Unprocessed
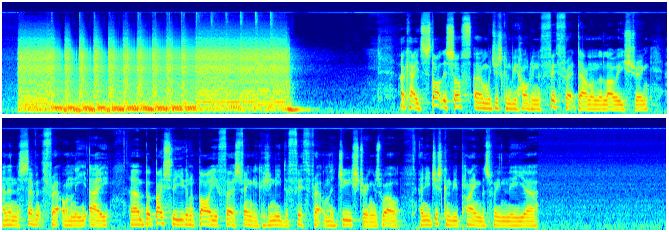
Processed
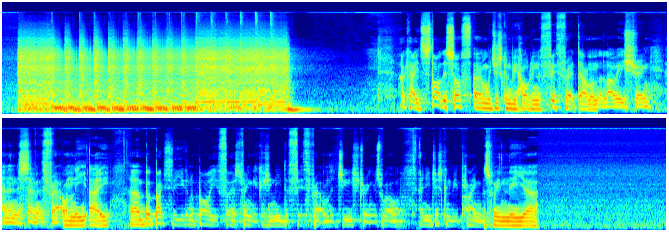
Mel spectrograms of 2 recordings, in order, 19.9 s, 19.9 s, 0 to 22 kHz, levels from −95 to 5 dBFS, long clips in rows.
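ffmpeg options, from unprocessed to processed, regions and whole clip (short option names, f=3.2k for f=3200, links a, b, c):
-filter_complex "[0:a]asettb=1/sr,asplit=3[a][b][c];[a]atrim=end=8.924[d];[b]atrim=start=8.92:end=10.89,asetpts=PTS-STARTPTS,afade=t=in:d=0.004:c=qsin,afade=t=out:st=1.966:d=0.004:c=qsin,afreqshift=67,asplit=2[e][f];[f]adelay=46,volume=-11dB[g];[e][g]amix=inputs=2:normalize=0,atrim=end_sample=86877,acompressor=threshold=-24dB:ratio=4:attack=3.2:release=140:knee=1:detection=peak[h];[c]atrim=start=10.886[i];[d][h]acrossfade=d=0.004:c1=hsin:c2=qsin[j];[j][i]acrossfade=d=0.004:c1=qsin:c2=hsin,asettb=1/sr,asplit=3[k][l][m];[k]atrim=end=12.354[n];[l]atrim=start=12.35:end=17.21,asetpts=PTS-STARTPTS,afade=t=in:d=0.004:c=qsin,afade=t=out:st=4.856:d=0.004:c=qsin,aecho=1:1:4.7:0.99,atrim=end_sample=214326,acompressor=threshold=-30dB:ratio=16:attack=3.2:release=140:knee=1:detection=peak,acrossover=split=2100[o][p];[o]aeval=exprs='val(0)*(1-0.7/2+0.7/2*cos(2*PI*1.7*n/s))':c=same[q];[p]aeval=exprs='val(0)*(1-0.7/2-0.7/2*cos(2*PI*1.7*n/s))':c=same[r];[q][r]amix=inputs=2:normalize=0[s];[m]atrim=start=17.206[t];[n][s]acrossfade=d=0.004:c1=hsin:c2=qsin[u];[u][t]acrossfade=d=0.004:c1=qsin:c2=hsin,highpass=f=84:w=0.5412,highpass=f=84:w=1.3066,alimiter=limit=-14.5dB:level=0:latency=1:release=363,volume=4dB"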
